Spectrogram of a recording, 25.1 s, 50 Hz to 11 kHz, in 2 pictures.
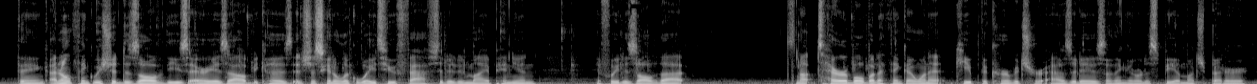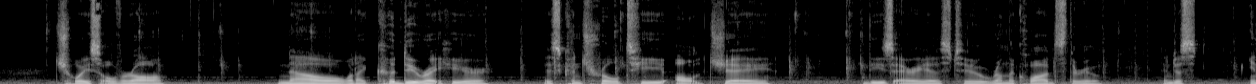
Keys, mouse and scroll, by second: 1.0 alt+click, 2.4 ctrl+x, 3.2 ctrl+z, 3.7 alt+shift+click, 4.9 Tab, 5.5 Tab, 6.0 ctrl+x, 6.3 Tab, 6.6-8.1 middle drag, 8.2 ctrl+z, 8.4 ctrl+z, 9.2 middle click, 9.7 middle click, 10.4 middle click, 12.1 middle click, 13.0 Tab, 13.4 middle click, 13.9 Tab, 14.7 Tab, 15.6 Tab, 16.5 click, 16.9 middle click, 18.2 ctrl+t, 18.7 alt+j, 19.8 click, 20.4 ctrl+t, 21.1 alt+j, 21.2 middle click, 21.5 shift+middle click, 22.5 middle click, 22.8 shift+middle click, 23.2 middle click, 23.6 shift+middle click, 23.9 middle click, 24.6 middle click, 24.9 shift+middle click.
